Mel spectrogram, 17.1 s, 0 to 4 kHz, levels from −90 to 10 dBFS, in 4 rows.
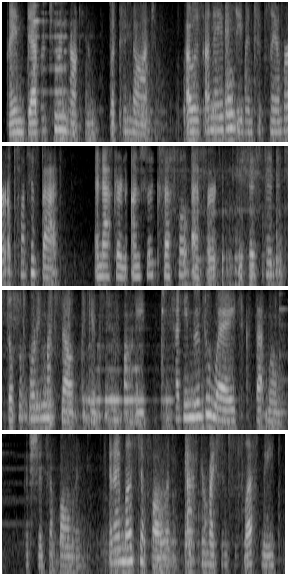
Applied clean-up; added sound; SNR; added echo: neural mask model RNNoise.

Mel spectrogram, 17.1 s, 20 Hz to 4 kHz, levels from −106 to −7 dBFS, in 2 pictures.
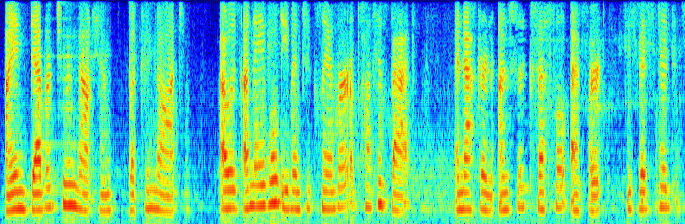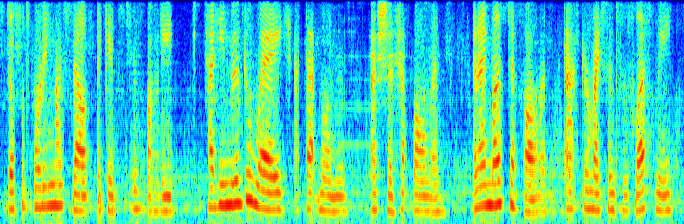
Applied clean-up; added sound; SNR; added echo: neural separator model SepFormer DNS4.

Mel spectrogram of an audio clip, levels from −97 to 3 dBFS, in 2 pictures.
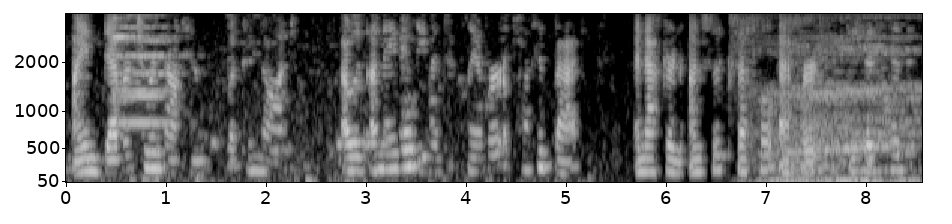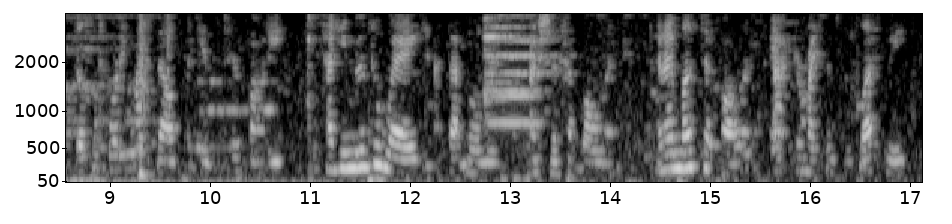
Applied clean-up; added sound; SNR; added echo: classical method Wiener filter.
